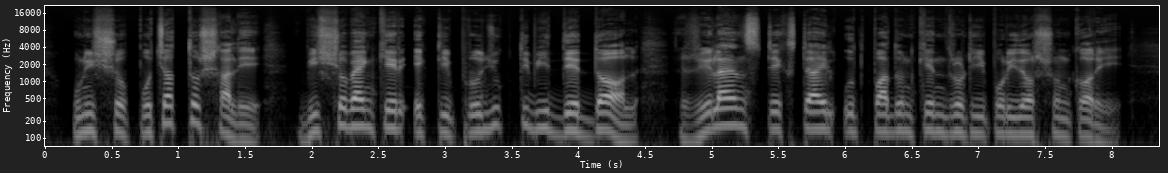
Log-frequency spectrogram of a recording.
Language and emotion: Bengali, neutral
